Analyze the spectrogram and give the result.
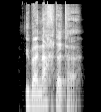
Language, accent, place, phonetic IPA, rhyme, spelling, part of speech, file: German, Germany, Berlin, [yːbɐˈnaxtətə], -axtətə, übernachtete, verb, De-übernachtete.ogg
- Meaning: inflection of übernachten: 1. first/third-person singular preterite 2. first/third-person singular subjunctive II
